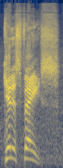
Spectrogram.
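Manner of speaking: yelling at the screen. Real, not acted. Urging on a fight on screen.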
